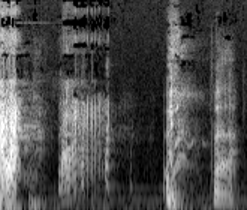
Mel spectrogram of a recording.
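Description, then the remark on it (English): A quick series of four loud fart sound effects used as a stinger, each a short burst with sputtering, buzzy texture, separated by brief pauses and played alone without talk. “One of my finest stingers.”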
